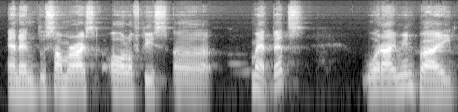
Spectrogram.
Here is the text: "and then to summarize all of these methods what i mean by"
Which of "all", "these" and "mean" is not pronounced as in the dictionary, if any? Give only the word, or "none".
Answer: these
